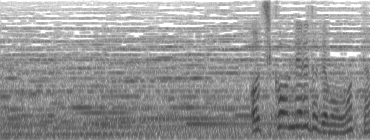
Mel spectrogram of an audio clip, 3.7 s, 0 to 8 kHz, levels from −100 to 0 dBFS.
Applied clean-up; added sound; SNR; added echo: none; none; none; none.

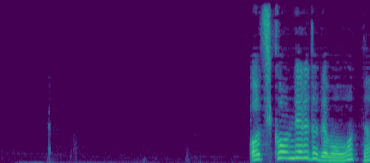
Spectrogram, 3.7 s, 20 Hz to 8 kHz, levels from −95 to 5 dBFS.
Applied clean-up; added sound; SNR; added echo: neural mask model DeepFilterNet 3.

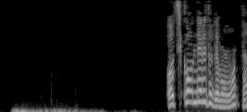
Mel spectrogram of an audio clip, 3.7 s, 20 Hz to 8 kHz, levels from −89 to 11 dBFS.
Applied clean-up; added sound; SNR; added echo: neural mask model Resemble Enhance denoiser.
